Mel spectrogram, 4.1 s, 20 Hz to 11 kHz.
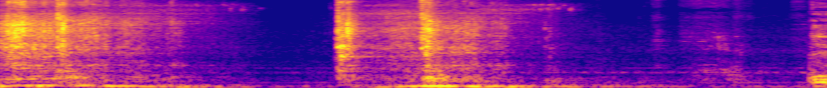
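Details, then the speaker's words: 1966 Chevy G10 van with points ignition, test plug grounded on block, weak battery: short, labored starter bursts with sluggish, uneven cranking and no catch; turning too slowly, low battery suspected, not confirmed. "Starter's acting up. Spark. So it doesn't seem to be spinning fast enough, so I gotta let this battery charge up a little bit."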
